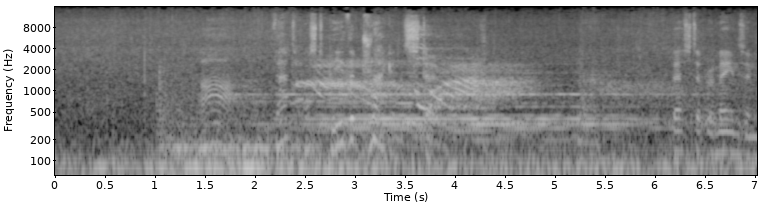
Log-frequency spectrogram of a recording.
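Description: A waterfall roars and splashes nearby.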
